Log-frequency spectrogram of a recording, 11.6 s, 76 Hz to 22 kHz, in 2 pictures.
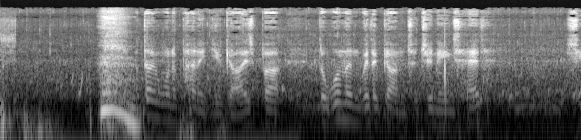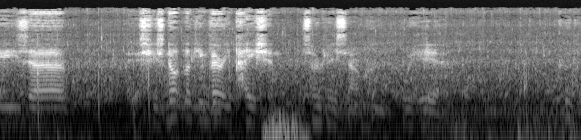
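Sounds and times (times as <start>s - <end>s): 
rushing river water: 0.0s - 11.6s
speech: 1.0s - 5.1s, 5.7s - 10.5s.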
